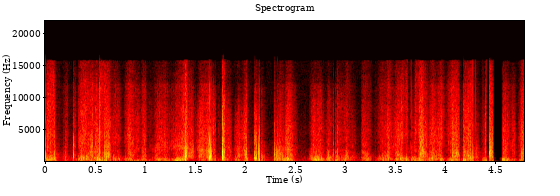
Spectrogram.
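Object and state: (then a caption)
Bamboo ear pick scratching a felt-faced microphone capsule. A bamboo ear pick scratches and rubs across the felt face of a small metal electret microphone capsule. The result is a rapid run of loud, dry, broadband scraping and crackling bursts with bright peaks and very little low end, each cutting off almost instantly.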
